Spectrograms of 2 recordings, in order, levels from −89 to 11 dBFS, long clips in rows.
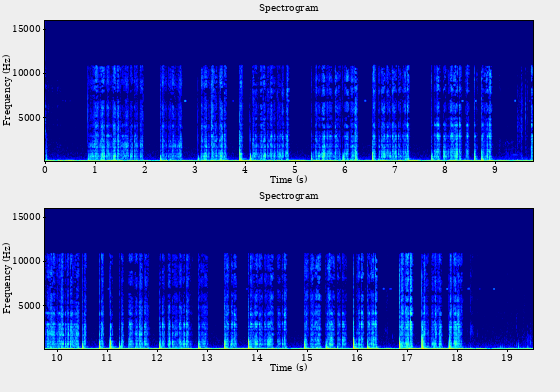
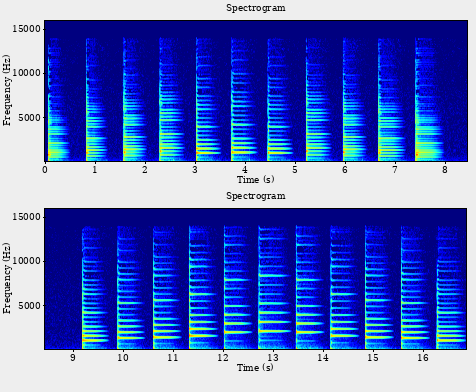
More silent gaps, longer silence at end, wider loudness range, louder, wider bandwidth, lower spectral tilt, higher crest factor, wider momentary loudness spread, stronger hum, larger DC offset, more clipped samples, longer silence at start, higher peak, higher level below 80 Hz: neither; about the same, 0 s vs 0.1 s; first, 7 LU vs 3 LU; second, -42 LUFS vs -25 LUFS; second, 11 kHz vs 14.5 kHz; first, -6 dB/octave vs -2.5 dB/octave; about the same, 24 dB vs 24 dB; about the same, 14 LU vs 15 LU; neither; neither; neither; about the same, 0 s vs 0.05 s; about the same, -6 dBFS vs -4 dBFS; about the same, -36 dBFS vs -40 dBFS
